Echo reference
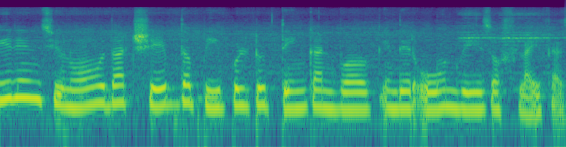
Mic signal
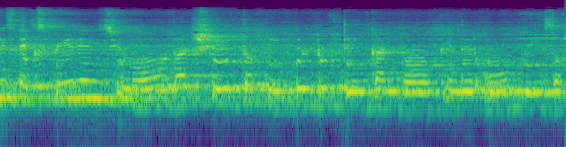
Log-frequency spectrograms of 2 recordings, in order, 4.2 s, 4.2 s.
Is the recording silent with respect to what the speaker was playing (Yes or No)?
No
